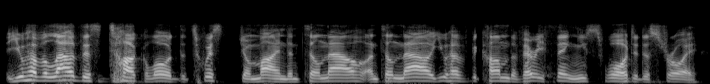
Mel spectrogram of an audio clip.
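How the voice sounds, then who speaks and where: A woman's voice: sits low, normal speed, fairly bright tone, dry recording, muffled recording. A woman playing a stern, grieving male warrior mentor in an amateur drama, solemn and theatrical.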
